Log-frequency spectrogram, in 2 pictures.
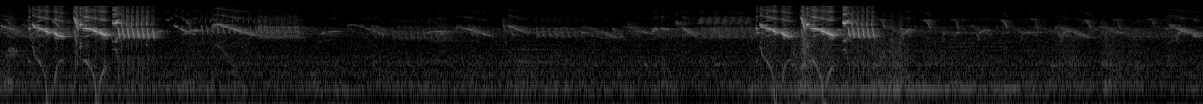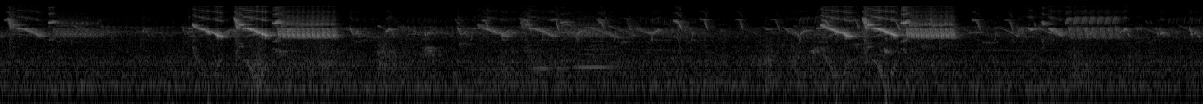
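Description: Birds singing: a short song repeated four times, about every eight seconds, each a quick run of falling high whistled notes ending in a buzzy trill, with fainter chirps from other birds in between.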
